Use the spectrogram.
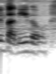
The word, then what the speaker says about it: Valido: He's all like, the Spanish in me wants to say Valido. I'm just like, I mean, you can. That's kind of how you're supposed to say it.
